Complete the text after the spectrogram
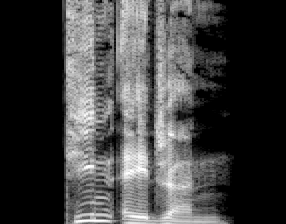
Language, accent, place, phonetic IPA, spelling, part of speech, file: German, Germany, Berlin, [ˈtiːnʔɛɪ̯d͡ʒɐn], Teenagern, noun, De-Teenagern.ogg
- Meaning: dative plural of Teenager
